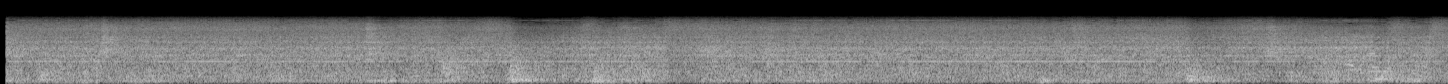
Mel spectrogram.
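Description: Steady din of a salmon fillet processing line, with conveyor machinery and a handheld Bettcher powered trimmer running and a thin steady whine over the noise.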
